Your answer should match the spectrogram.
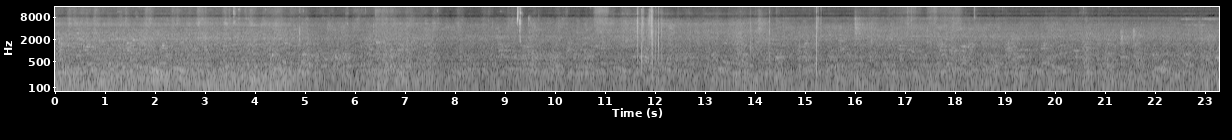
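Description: Airport apron ambience: a steady low rumble, louder for the first four seconds, with faint voices in the background.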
